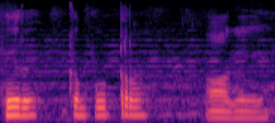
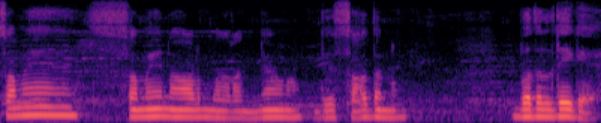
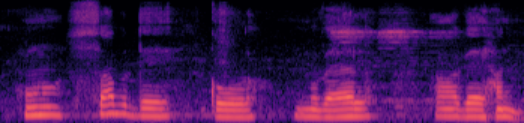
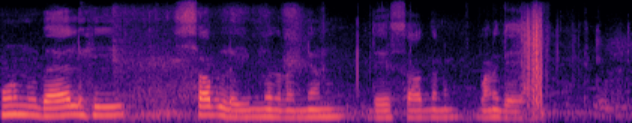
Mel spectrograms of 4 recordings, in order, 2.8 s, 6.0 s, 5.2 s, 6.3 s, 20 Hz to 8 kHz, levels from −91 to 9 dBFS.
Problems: constant background noise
